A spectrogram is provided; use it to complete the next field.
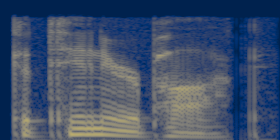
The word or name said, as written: Quttinirpaaq National Park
